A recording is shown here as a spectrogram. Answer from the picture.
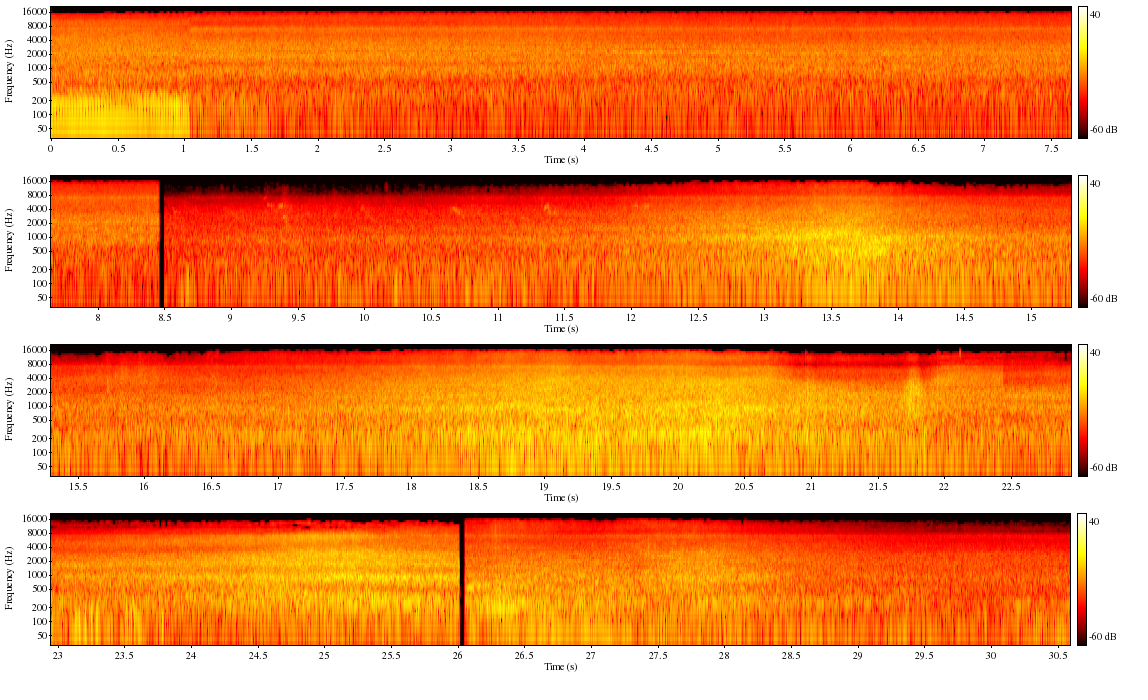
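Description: Water cascading down a tiered artificial rock fountain, a steady rush that cuts off suddenly about eight seconds in. Then vehicles pass on the street one after another, each swelling and fading, three in all.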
